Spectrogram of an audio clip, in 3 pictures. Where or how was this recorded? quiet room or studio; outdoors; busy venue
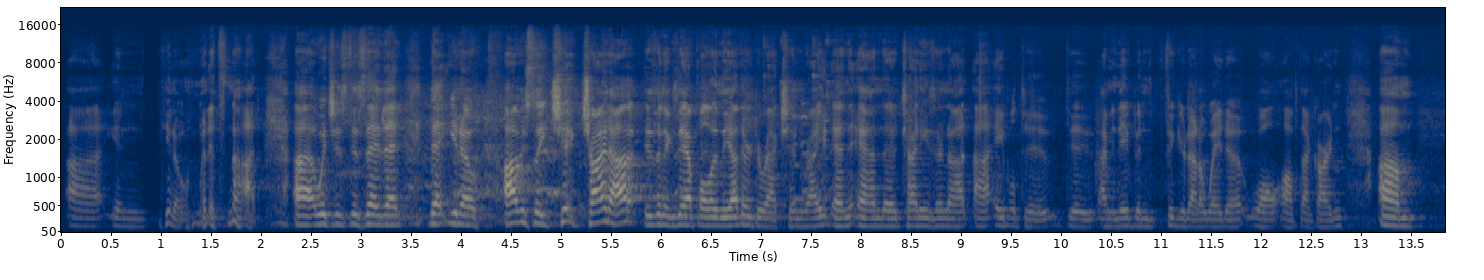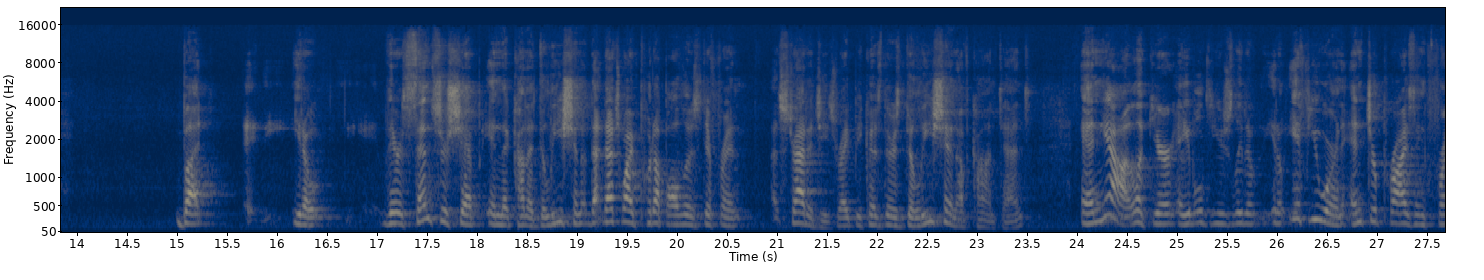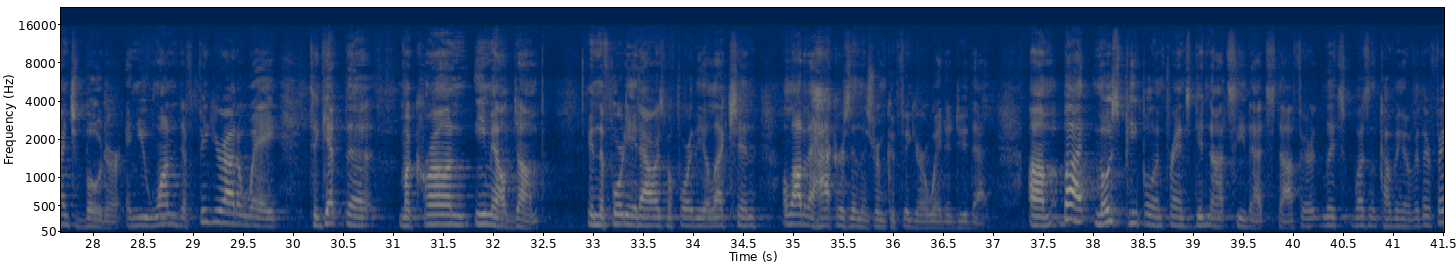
busy venue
